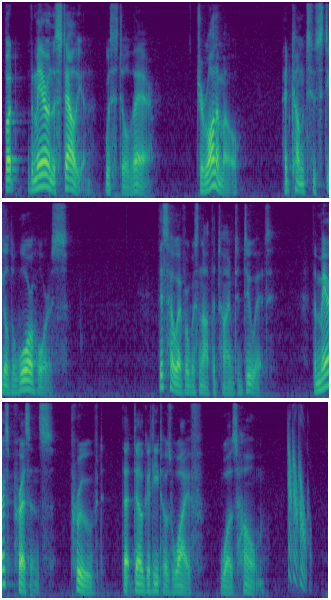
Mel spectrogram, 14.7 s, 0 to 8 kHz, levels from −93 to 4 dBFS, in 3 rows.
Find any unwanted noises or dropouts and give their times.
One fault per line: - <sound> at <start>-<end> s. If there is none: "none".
- chirp at 14.1-14.5 s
